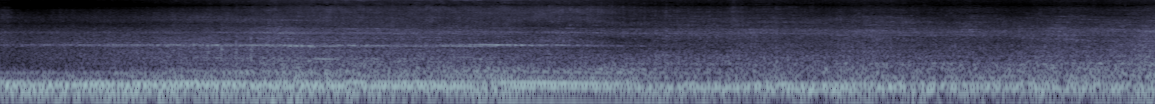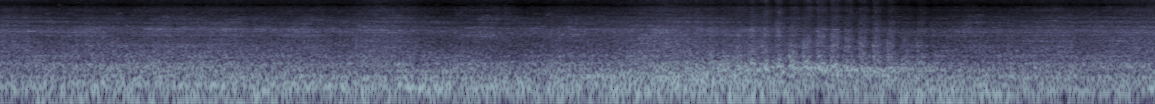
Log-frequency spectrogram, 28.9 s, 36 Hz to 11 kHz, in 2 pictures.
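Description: Canadian National diesel-electric freight locomotives (two EMD SD70M-2s and a GE ES44DC) running past, with a steady low engine drone for about the first eight seconds. This gives way to the rumble and clickety-clack of double-stack intermodal well cars rolling by on the rails.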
